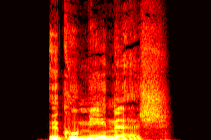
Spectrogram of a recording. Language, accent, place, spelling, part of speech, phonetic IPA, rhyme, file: German, Germany, Berlin, ökumenisch, adjective, [økuˈmeːnɪʃ], -eːnɪʃ, De-ökumenisch.ogg
- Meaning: ecumenical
